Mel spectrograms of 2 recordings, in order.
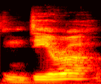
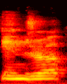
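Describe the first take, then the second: First: An extra vowel comes between the d and r. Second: The d and r are joined with no vowel. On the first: This is the anglicized pronunciation. The speaker calls it wrong. "we probably pronounce it here on when it's anglicized as Indira" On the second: This is the original pronunciation. The speaker calls it right. "but it's Indra"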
